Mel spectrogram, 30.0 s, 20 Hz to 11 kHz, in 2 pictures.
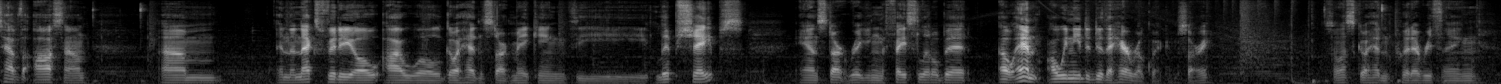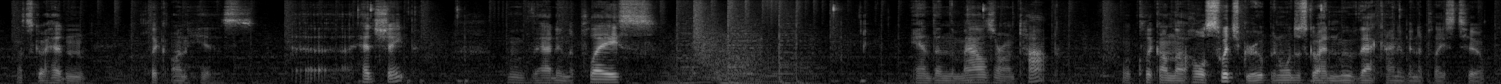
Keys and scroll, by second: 13.1 space, 19.1 t.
